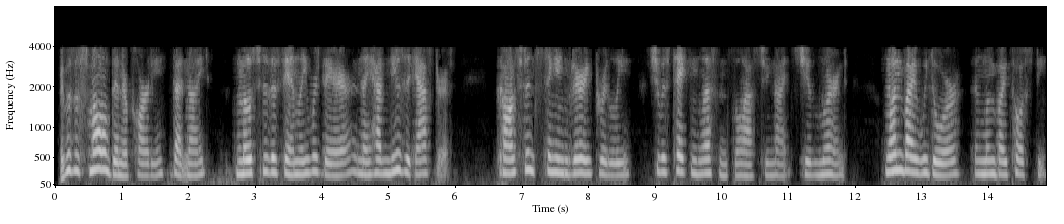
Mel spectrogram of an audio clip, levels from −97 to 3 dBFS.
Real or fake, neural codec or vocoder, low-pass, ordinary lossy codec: fake; codec, 16 kHz in and 24 kHz out, 0.8 kbps, FocalCodec, streaming, 65536 codes; 7.2 kHz; AAC, 16 kbps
